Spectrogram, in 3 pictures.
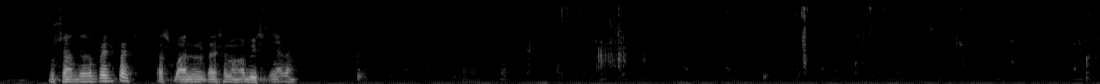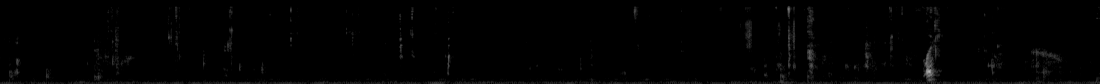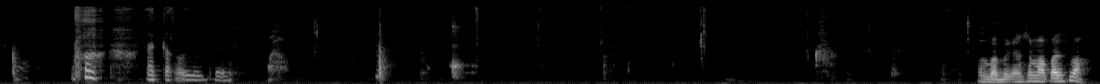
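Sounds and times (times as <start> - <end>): chewing and mouth sounds: 3.4 - 22.1, 24.8 - 31.8.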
